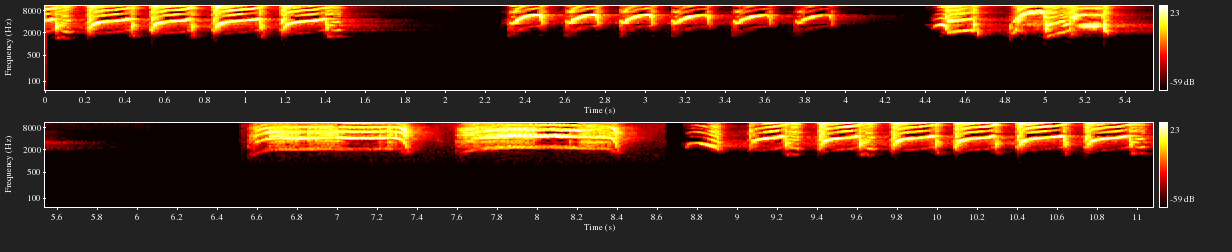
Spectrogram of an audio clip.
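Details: A bulbul crying: runs of sharp, rising chirps at about four per second, broken by short pauses and by two harsher, buzzy rasping bursts near the middle. High-pitched and clean, with no other sounds.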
